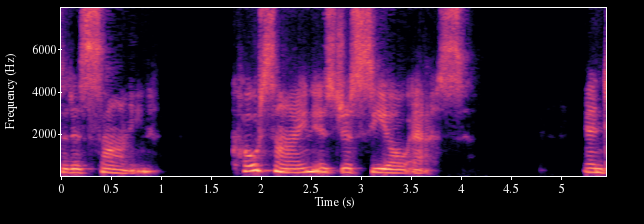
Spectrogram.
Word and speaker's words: sin: abbreviated sign will look like sin but we pronounce it as sine cosine is just cos and tangent is just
